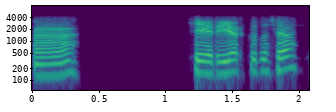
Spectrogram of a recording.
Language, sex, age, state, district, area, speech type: Kashmiri, male, 30-45, Jammu and Kashmir, Kulgam, rural, conversation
